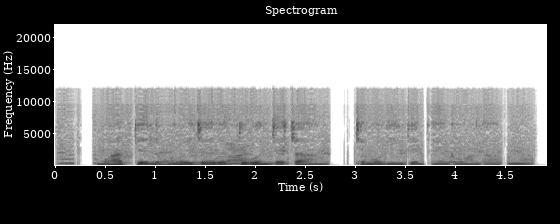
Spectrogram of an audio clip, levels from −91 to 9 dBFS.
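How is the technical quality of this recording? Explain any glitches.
The technical quality is poor. Two faults run through the whole speech recording.

The first is low bit depth without dither, present from start to finish. Quiet passages turn gritty, and the softest moments sputter or fall silent. The grain rises and falls with the speech and sits only about 15 dB below it. That points to around 5-bit resolution. The likely cause is rounding to so few steps with no dither, so the error tracks the signal and is heard as distortion rather than as steady hiss.

The second is transcoding between lossy codecs, also present throughout. Nothing is heard above 12.1 kHz, so the top end sounds dull. Artefacts of different kinds overlap in the speech. The sound points to a chain of low-bitrate encoders, roughly Vorbis, then AAC, then Opus, at around 24 to 33 kbit/s. The likely cause is each later encoder spending its bits on the previous one's damage and adding its own. 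The lowest cut-off in the chain is the one that remains.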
